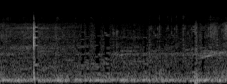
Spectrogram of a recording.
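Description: Sci-fi film soundtrack between lines of dialogue: steady background hiss with faint rising electronic tones and a single short click about a third of a second in.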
